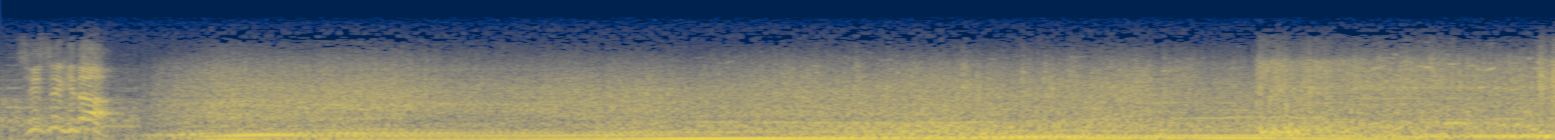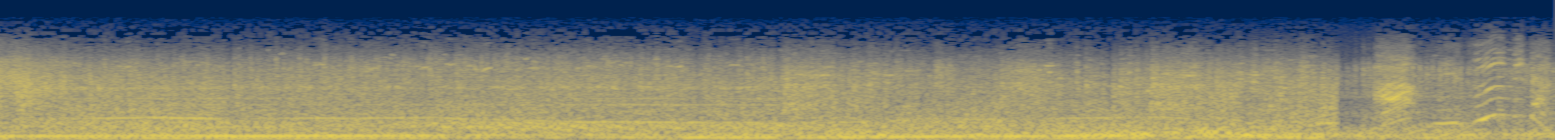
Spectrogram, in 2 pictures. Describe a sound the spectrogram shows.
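A heavy vehicle engine rumbles steadily as it drives closer.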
